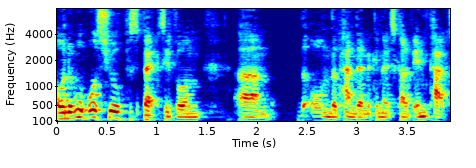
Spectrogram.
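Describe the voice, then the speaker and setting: A man with a British accent, at a very fast pace. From UK. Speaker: industry news interviewer. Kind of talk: interview.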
